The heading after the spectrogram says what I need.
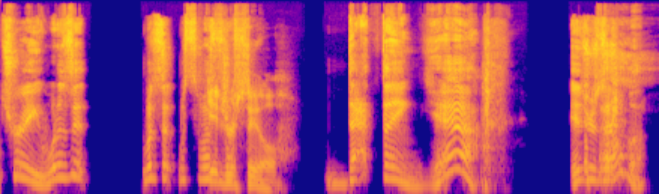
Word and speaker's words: Yggdrasil: I think the technical pronunciation is Yggdrasil, but yeah, anyway. Yeah, I had that down as we get to see Yggdrasil.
